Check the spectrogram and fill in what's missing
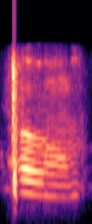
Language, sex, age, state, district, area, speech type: Maithili, male, 18-30, Bihar, Samastipur, rural, conversation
